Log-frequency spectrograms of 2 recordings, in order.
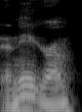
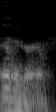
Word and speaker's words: enneagram: That's why for a long time I said enneagram, because that's what it looks like, but it's actually pronounced enneagram.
